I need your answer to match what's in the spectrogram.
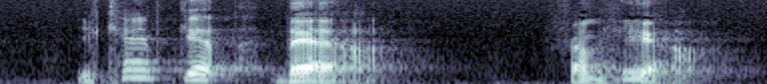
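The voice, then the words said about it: Weak attempt at Maine accent. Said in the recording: “Can't really do a Maine accent”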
